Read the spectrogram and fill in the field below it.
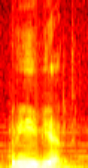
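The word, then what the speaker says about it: привет: The English approximation which we have used here to understand it properly is pool, and the Russian sample word which we have used so that we understand it properly is Privyet, Privyet, which means hello.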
